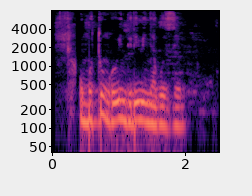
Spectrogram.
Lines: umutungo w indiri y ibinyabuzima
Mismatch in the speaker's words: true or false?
false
